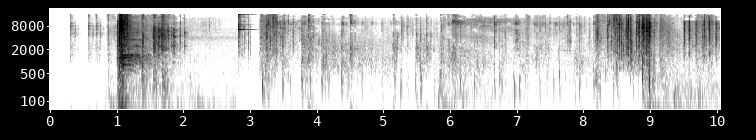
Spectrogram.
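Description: A sniper rifle fires a loud, echoing shot.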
